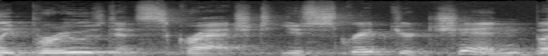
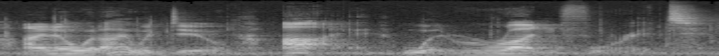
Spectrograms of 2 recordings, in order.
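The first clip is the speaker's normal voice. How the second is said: ordinary delivery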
